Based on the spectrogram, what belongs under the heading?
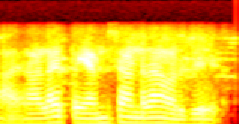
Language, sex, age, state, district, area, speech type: Tamil, male, 18-30, Tamil Nadu, Thanjavur, rural, conversation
